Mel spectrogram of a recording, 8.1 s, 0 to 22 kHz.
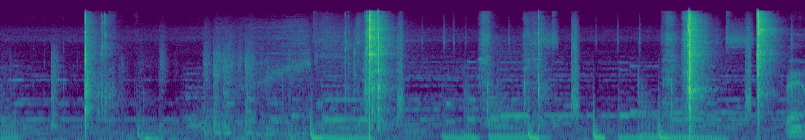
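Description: Diamondback DB15 AR-15 pistol in 5.56 being cleared by hand: the action is worked with sharp metallic clicks and clacks, four standing out, the loudest near four and seven seconds in.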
